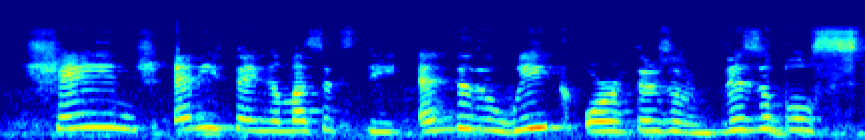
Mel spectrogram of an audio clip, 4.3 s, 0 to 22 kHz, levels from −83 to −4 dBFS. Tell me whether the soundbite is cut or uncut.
uncut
